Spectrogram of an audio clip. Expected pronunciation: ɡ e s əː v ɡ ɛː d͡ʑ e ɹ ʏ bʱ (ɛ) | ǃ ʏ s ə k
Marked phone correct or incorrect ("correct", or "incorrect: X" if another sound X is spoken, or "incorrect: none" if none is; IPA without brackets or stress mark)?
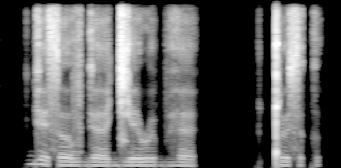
correct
